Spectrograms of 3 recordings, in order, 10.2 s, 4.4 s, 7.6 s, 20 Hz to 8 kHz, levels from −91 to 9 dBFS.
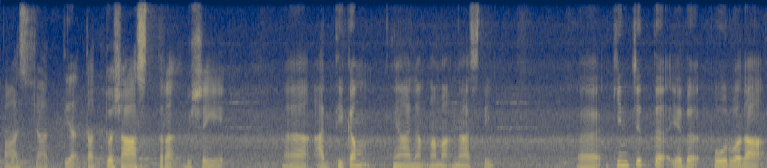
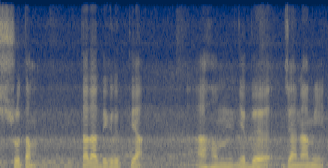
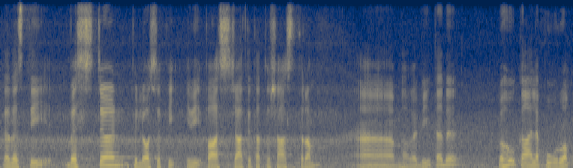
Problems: constant background noise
